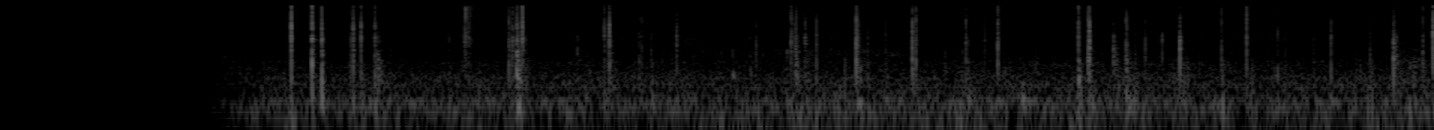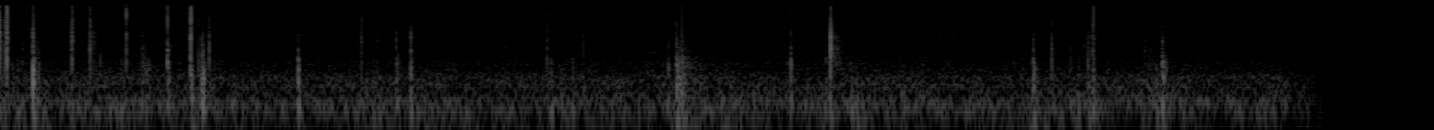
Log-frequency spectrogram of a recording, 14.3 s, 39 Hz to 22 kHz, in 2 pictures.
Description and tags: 03 - Burning a plastic bag
Burning plastic bag.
